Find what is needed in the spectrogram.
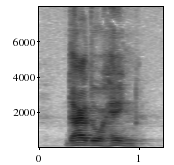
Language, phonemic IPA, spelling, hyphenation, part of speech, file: Dutch, /ˌdaːr.doːrˈɦeːn/, daardoorheen, daar‧door‧heen, adverb, Nl-daardoorheen.ogg
- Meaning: pronominal adverb form of doorheen + dat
